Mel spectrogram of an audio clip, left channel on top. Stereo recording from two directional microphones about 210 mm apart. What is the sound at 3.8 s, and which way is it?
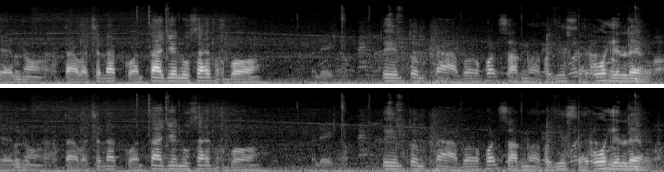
Speech, 15° right (ahead or behind).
